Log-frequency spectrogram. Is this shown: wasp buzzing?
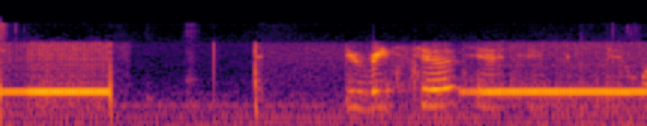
no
